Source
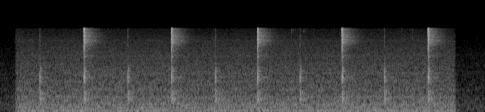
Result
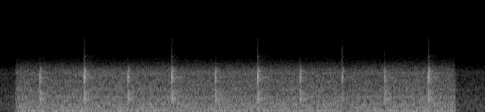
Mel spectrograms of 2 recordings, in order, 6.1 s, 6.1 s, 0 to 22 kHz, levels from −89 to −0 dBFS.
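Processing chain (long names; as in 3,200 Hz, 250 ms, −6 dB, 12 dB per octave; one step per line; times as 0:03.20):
Chebyshev low-pass filter 1,600 Hz, order 4
0:04.18–0:04.82: downward compressor 5 to 1, threshold −40 dBFS, peak gain reduction 9 dB
level +4 dB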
